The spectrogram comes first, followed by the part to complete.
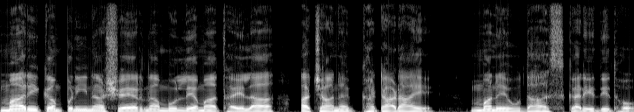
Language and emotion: Gujarati, sad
